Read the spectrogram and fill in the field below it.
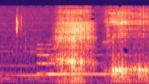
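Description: A person snores while asleep, two rough, breathy snores in quick succession, moderately loud, with no talking.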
